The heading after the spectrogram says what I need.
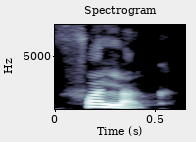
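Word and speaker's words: फ़लक: और यह बिंदु लिखने से यह फ का उच्चारण फ हो जाता है। जिसे हम बोलेंगे फलक।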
